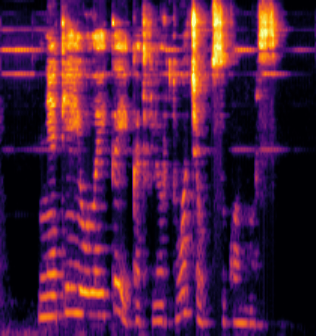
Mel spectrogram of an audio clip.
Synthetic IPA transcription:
nʲɛɐt̪ʲeːjɛʊlˠɐɪkɐɪkɐt̪fʲlʲɔɾt̪uɔt͡ʃʲɛʊsʊkoːmʊs

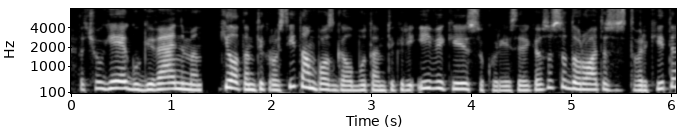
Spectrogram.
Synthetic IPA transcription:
t̪ɐt͡ʃʲɛʊjɛɪɡʊɡʲiʋʲæːnʲɪmʲɛkʲiːlˠɐt̪ɐmt̪ʲɪkɾoːsiːt̪ɐmpoːsɡɐlˠbuːt̪t̪ɐmt̪ʲɪkɾʲɪʔiːʋʲɪkʲɛɪsʊkʊɾʲɛɪsɾʲɛɪkʲɛsʊsʲɪd̪oːɾoːt̪ʲɪsʊsʲɪ̥t̪ʋɐɾʲkʲiːt̪ʲɪ

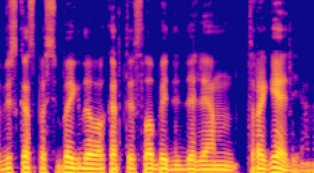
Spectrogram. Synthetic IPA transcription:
ʋʲɪskɐspɐsʲɪbɐɪɡd̪ɐʋokɐɾt̪ɐɪslˠɑbɐɪd̪ʲɪd̪ʲɛlʲɛːmt̪ɾɐɡʲæːd̪ʲɪjo

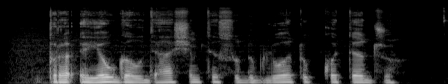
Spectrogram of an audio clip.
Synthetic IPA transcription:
pɾɐʔeːjɛʊɡɐlˠd̪ʲæːʃʲɪmʲt̪ʲɪsʊd̪ʊbʲlʲuɔt̪ukɔt̪ʲɛd͡ʒʊ

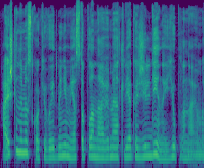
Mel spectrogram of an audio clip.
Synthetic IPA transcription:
ɐ̰ɪʃʲkʲɪnɐmʲɪskoːkʲɪʋɐɪd̪ʲmʲɛnʲimʲiɛst̪oːplˠɐnɑːʋʲɪmʲɛɐt̪ʲlʲiɛkɐʒʲɪlʲd̪ʲiːnɐɪjuːplˠɐnɑ̰ːʋʲɪ̰mʊ̰s

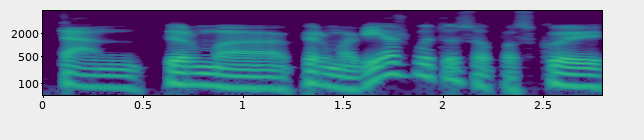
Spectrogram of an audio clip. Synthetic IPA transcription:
t̪ʲɛnpʲɪɾmɐpʲɪɾmɐʋʲiɛʒbʊt̪ʲɪsoːpɐskʊɪ

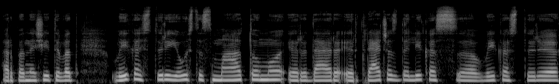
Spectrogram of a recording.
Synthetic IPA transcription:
ɐrpɐnɐʃʲɛɪt̪ɐɪʋɐt̪ʋɐɪkɐst̪ʊɾʲɪjɛʊsʲt̪ʲɪsmɑːt̪oːmʊʔɪɾd̪ɐɪɾɪɾt̪ʲɾʲæːt͡ʃʲɛs̬d̪ɐlʲiːkɐsʋɐɪkɐst̪ʊɾʲɪ

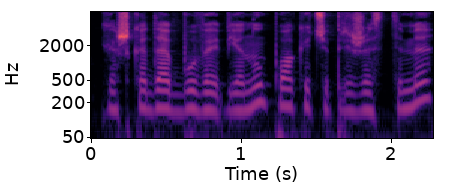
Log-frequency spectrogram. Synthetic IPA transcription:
kɐʃkɐd̪ɑbuʋʲɘvʲiɛnupokʲɪt͡ɕʊpɾʲiɛʒɐst̪ɪ̆mɘ

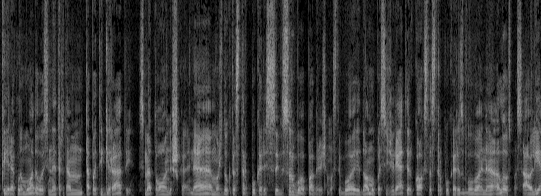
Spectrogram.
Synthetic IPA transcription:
kɐɪɾʲɛklˠɐmuɔd̪ɐʋoːsʲɪnʲɛt̪ʲɪrt̪ʲɛnt̪ɐpɐt̪ʲɪɡʲɪɾɐt̪ɐɪ | sʲmʲɛt̪oːnʲɪʃkɐɐ̰nʲɛmɐʒd̪ɐʊkt̪ɐst̪ɐrpʊkɐɾʲɪsjɪsɐɪʋʲɪsʊrbʊʋoːpɑːbʲɾʲɛʒʲɛmɐst̪ɐɪbʊʋoid̪oːmʊpɐsʲɪʒʲʊɾʲeːt̪ʲɪrkoːkst̪ɐst̪ɐrpʊkɐɾʲɪsbʊʋoɐnʲɛɐlˠɐʊspɐsɑʊlʲijɛ

